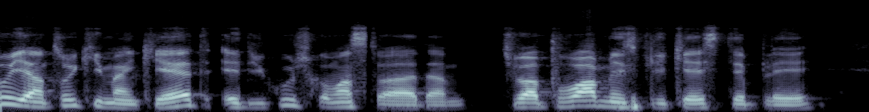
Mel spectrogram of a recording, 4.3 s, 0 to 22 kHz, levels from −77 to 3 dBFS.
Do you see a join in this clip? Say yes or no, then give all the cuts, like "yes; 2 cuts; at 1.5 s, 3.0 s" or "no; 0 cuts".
yes; 2 cuts; at 1.8 s, 2.4 s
